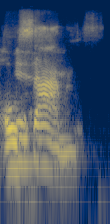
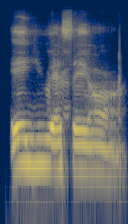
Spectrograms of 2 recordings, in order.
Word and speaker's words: Ausar: The Greeks call him Osiris. And there's power in the name. Osar or Osir, Ausar.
